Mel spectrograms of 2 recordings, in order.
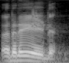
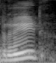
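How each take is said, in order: First: The vowel is short, like 'red'. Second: The vowel is long, like 'reed'. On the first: It is the past tense form. "साध्या भूतकाळामध्ये वापरतो read" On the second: It is the present tense form. "simple present tense मध्ये वापरतो read"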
